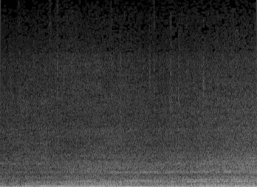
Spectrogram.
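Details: Diesel vehicle: heavy, steady roar and whir from the cooling fan staying locked and blowing hard, caused by overly viscous fluid in the viscous fan clutch.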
